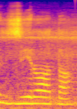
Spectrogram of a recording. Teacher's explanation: pada ayat ke-7 pada kalimat sirata sod berubah menjadi zai dibaca zirata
